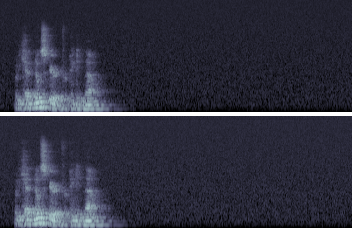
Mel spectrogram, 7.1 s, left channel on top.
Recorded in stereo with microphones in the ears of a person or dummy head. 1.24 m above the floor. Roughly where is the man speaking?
Right.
